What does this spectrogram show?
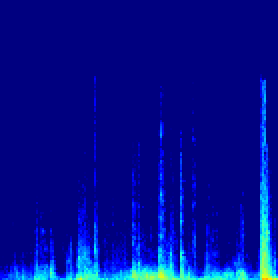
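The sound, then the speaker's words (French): Metal rattles and scrapes as a woman works open the heavy back doors of a stopped truck, ending in a loud clunk as they swing wide. “Elle ouvre les portes”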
